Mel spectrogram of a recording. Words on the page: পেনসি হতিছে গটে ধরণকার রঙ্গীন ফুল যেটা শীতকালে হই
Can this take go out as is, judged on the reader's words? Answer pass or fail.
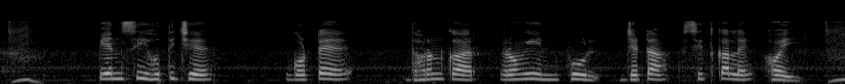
pass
